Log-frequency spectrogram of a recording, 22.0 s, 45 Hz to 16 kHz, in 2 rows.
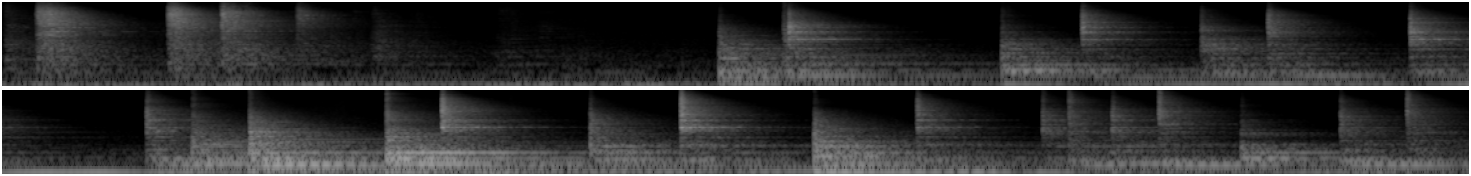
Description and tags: sound of metal tubes and a metal door being hit in an empty room. recorded with Rode NT4 mic->Fel preamplifier->IRiver IHP120 (line-in)/ sonido de tubos de metal y una puerta metálica en un cuarto vacío.
percussion, metal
